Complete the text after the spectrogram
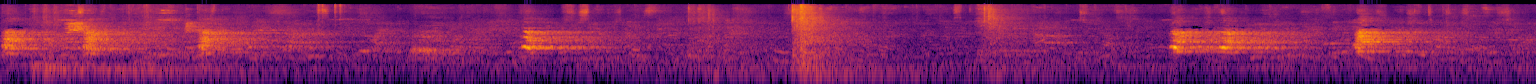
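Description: A dog barks loudly in short bursts in a large echoing hall.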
